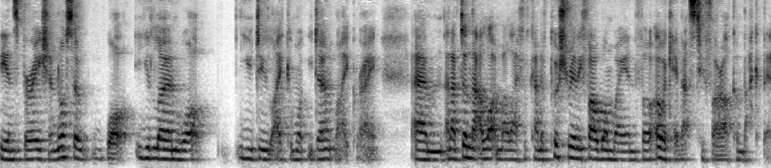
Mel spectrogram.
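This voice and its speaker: Over noticeable background noise and audible room echo, a woman with a fairly low pitch speaks at a very fast pace in a monotone, flat way. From South Yorkshire, England, then Edinburgh from 14. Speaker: author. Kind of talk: interview.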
